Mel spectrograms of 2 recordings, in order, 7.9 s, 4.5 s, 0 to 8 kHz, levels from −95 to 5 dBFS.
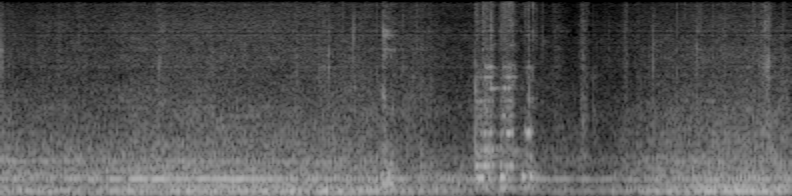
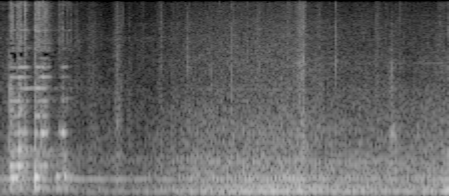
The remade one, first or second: first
